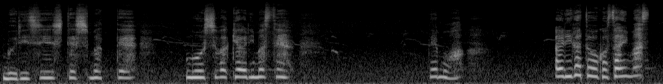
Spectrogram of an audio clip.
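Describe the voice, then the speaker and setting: A woman playing a gentle, refined young noblewoman in an anime game, with polite, ladylike phrasing. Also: very high voice, moderate pace, slight background noise. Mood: apologetic. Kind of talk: Japanese anime game voice acting. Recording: loud music behind the voice.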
